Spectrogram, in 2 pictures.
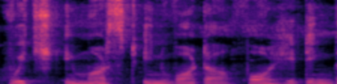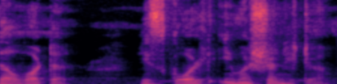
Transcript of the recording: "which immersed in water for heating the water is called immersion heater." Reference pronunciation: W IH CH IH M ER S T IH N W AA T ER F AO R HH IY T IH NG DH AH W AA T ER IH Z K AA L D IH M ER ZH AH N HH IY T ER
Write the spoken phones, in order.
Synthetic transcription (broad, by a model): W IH CH IH M ER S T IH N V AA T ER F AO R HH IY T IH NG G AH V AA T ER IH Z K AA L D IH M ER SH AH N HH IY T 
